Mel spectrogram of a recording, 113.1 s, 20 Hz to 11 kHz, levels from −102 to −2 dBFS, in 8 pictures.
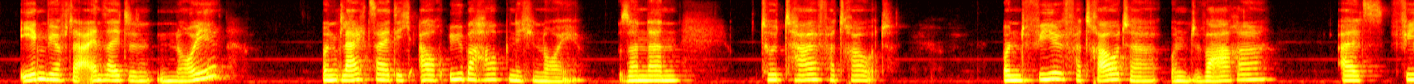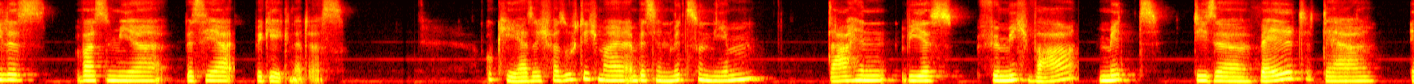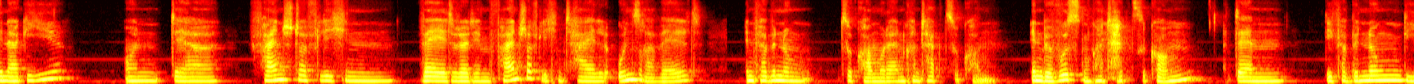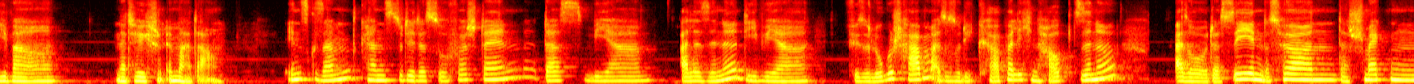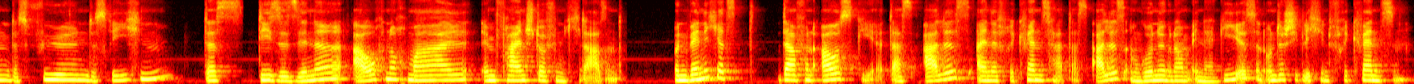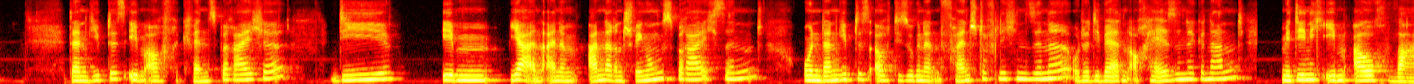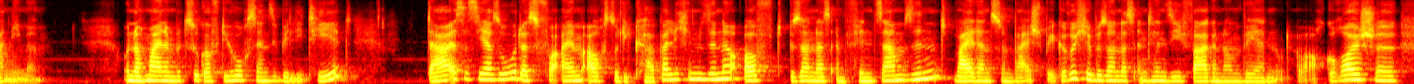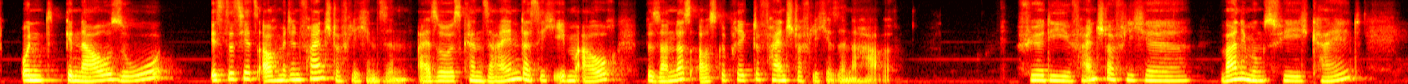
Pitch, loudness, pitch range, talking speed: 180 Hz, -20 LUFS, 160-205 Hz, 130 wpm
